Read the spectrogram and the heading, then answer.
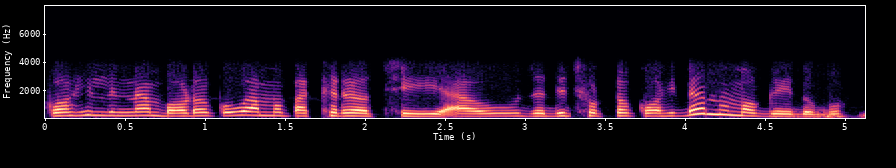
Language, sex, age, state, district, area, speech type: Odia, female, 60+, Odisha, Ganjam, urban, conversation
